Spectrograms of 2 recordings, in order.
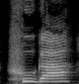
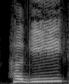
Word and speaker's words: hygge: Have any of you guys heard of that hygge, which is spelled Hygge? So for the longest time, I thought it was like huggy, which I think is kind of better than hygge.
